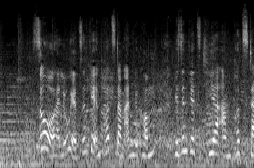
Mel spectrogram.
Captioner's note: speaks in foreign language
